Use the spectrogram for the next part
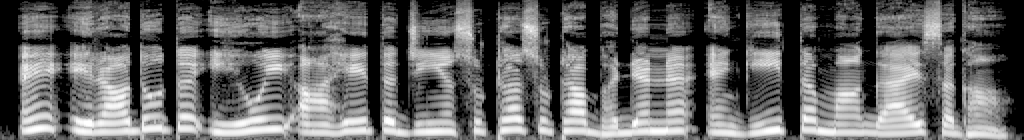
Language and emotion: Sindhi, neutral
